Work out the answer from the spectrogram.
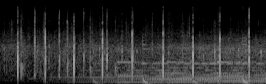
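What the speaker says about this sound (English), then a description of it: "a warm round of applause for our wonderful panel" Applause for a panel in a plenary hall at an internet governance forum, with scattered sharp claps over a low hum and a held tone, a handful of hands clapping unevenly rather than a full ovation.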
